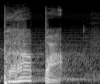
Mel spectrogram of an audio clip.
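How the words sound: The final k sound is clearly pronounced. "akhiran huruf K dibaca jelas"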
